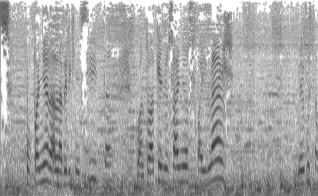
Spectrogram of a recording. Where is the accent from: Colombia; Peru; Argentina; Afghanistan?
Peru; Mañazo, Puno; yo soy de Barrio Mañazo.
